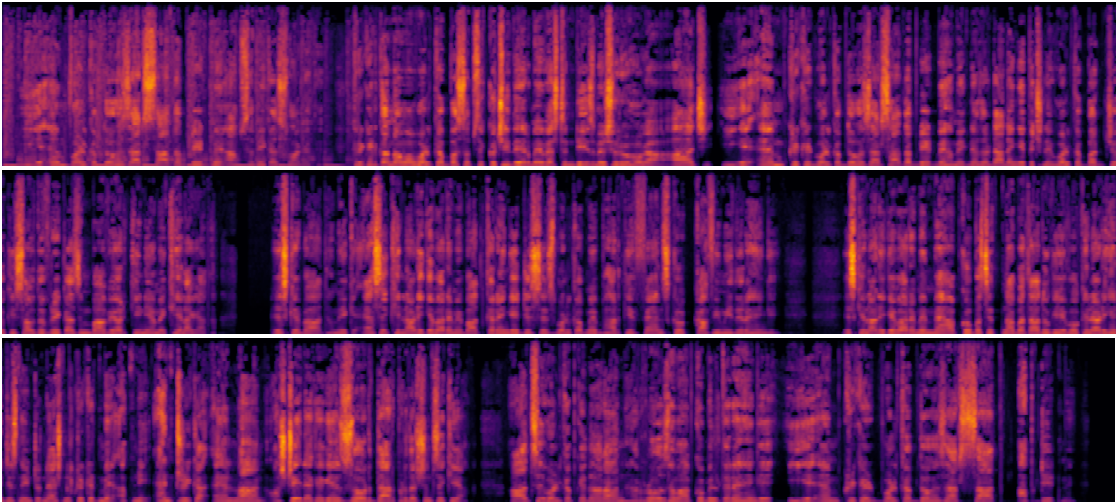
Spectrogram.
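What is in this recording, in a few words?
Hindi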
